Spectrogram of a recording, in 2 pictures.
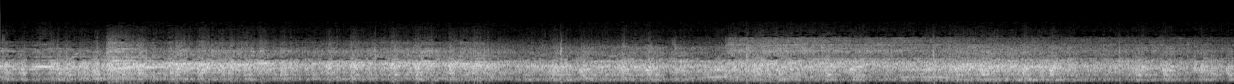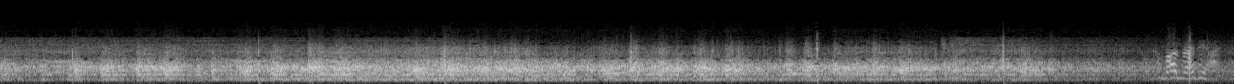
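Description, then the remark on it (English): A train rumbles steadily into a station, a dense, continuous roar of wheels and machinery that holds loud for the whole stretch and eases slightly at the end, with voices blurred underneath. “Are you expecting him on this train?”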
